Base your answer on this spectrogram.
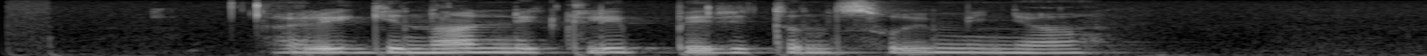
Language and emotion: Russian, neutral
